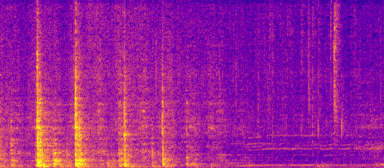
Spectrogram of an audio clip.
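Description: Quarter of an onion frying in butter for pierogi gives a soft steady sizzle, broken in the first two seconds by several sharp scraping stirs.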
